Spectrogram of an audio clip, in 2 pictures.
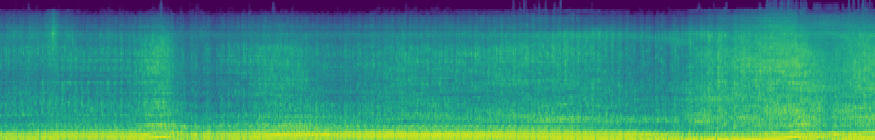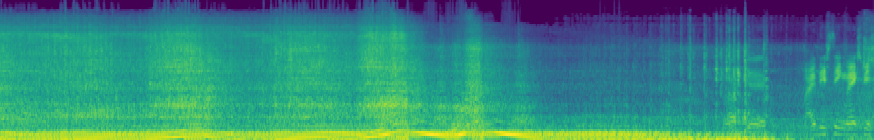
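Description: A car with a blown alcohol engine revs loudly and repeatedly while driving, the pitch rising and falling in close, harsh sweeps, then cutting off abruptly near the end.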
